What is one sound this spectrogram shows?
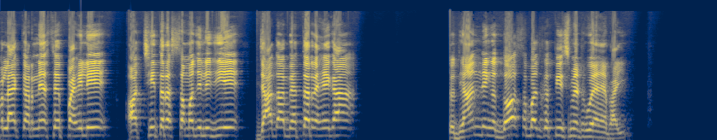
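A middle-aged man speaks clearly and with animation into a clip-on microphone.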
